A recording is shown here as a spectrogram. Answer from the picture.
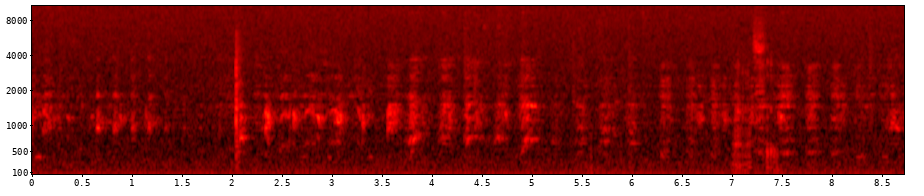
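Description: Faint laughter from the clip being watched: a person laughing in quick, gasping bursts that sound like hyperventilating, with a click about two seconds in over a steady low hum.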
